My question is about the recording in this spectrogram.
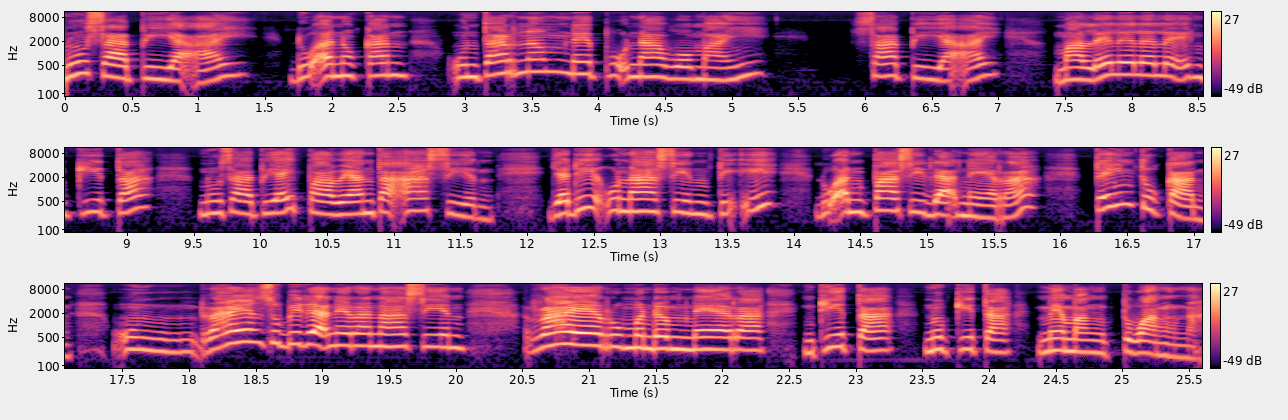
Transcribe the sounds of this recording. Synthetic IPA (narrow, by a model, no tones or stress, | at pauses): nusapija̰ʔai | duanokan | unt̪arnəmnɛpuʔnawomai | sapija̰ʔai | malɛlɛlɛlɛŋkit̪a | nusapiaipaweant̪aʔasind͡ʒadiunasint̪iʔi | duanpasidaʔneɾa | t̪eint̪ukanunraɛnsubidanɛɾanasinraɛruməndəmneɾaŋkit̪a | nukit̪a | memaŋt̪uaŋna̰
